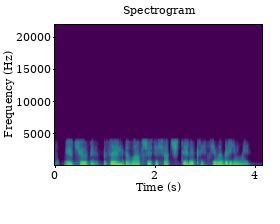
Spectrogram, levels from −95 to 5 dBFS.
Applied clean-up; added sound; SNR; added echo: neural mask model DeepFilterNet 3.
